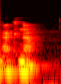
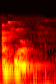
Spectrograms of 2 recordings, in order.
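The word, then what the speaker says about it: Akna (окно): Okno ist das Fenster. Die Polen sagen Okno, die Russen sagen Akna. – Ah. – oder Akno, so, Akno. Vorne das O wird wie A ausgesprochen.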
